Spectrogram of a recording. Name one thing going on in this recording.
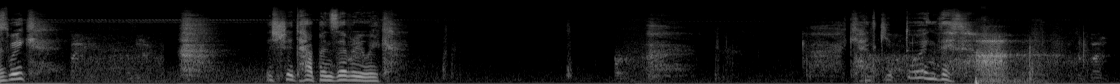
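A young woman speaks in an exasperated tone, close by.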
